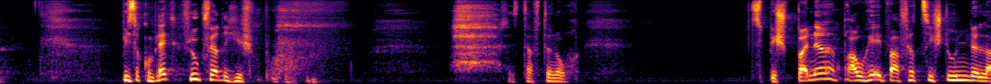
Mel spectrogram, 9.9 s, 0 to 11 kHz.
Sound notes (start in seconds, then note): 4.4 he sighs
